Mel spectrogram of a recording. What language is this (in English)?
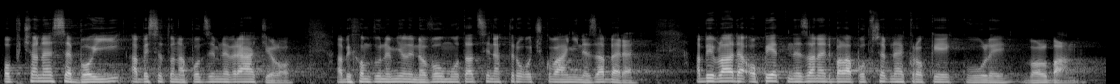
Czech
